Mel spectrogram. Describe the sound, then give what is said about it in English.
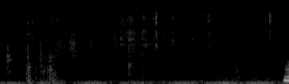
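Pinking shears cut paper from junk mail envelopes in a quiet run of crisp snips and papery crunches, ending with a sudden louder knock. “I'm just going to grab these and cut something cute out of this. So... okay. Praying for straightness, praying for straightness. Go straight, please cut straight.”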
